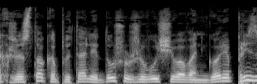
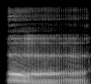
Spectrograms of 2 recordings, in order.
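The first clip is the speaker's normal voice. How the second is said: much lower, softer dazed uhh; stunned low drawn-out er; 7 semitones lower, 5 dB quieter than usual. Acted. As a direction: squeeze out a stunned noise. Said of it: "выдавил призрак".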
